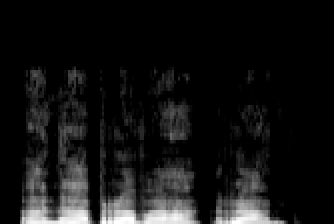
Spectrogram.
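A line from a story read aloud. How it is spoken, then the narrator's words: Slow. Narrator (Russian): медленно сказал Лойл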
